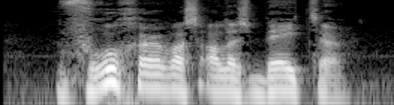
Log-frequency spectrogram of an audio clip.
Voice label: "vroeger was alles beter", Dutch

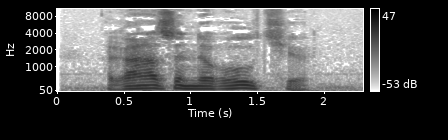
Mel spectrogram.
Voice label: "razende Roeltje", Dutch

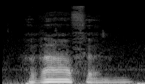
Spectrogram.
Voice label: "raven", Dutch

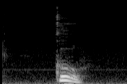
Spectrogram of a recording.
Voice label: "koe", Dutch

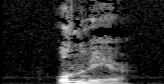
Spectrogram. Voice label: "onweer", Dutch

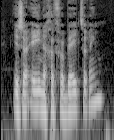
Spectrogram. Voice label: "is er enige verbetering", Dutch

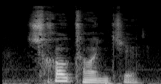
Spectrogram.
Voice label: "schoothondje", Dutch

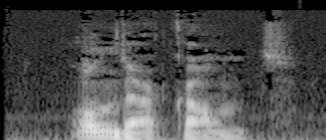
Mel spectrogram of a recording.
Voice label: "onderkant", Dutch

